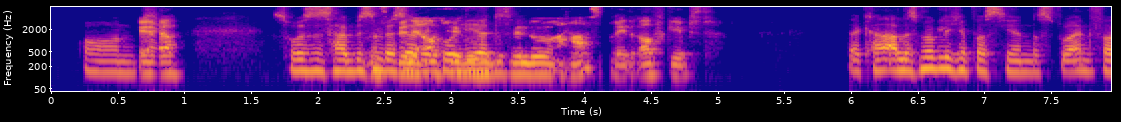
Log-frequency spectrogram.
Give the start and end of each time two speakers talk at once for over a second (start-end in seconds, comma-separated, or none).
2.3-3.5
